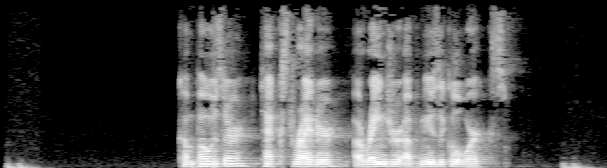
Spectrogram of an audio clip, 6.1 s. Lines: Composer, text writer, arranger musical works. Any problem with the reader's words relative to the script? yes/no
yes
